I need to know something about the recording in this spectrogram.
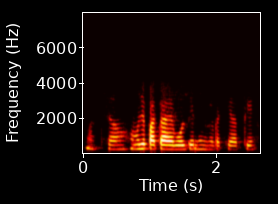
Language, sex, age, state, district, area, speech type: Hindi, female, 30-45, Uttar Pradesh, Jaunpur, rural, conversation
